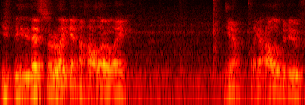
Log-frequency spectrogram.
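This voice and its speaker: A man's voice: low voice, sing-song, normal speed. A man chatting casually as a podcast co-host and reading out trading cards as he goes. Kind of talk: casual chat while opening trading card packs. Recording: echoey room, faint background noise.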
